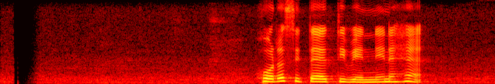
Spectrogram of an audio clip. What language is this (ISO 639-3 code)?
sin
